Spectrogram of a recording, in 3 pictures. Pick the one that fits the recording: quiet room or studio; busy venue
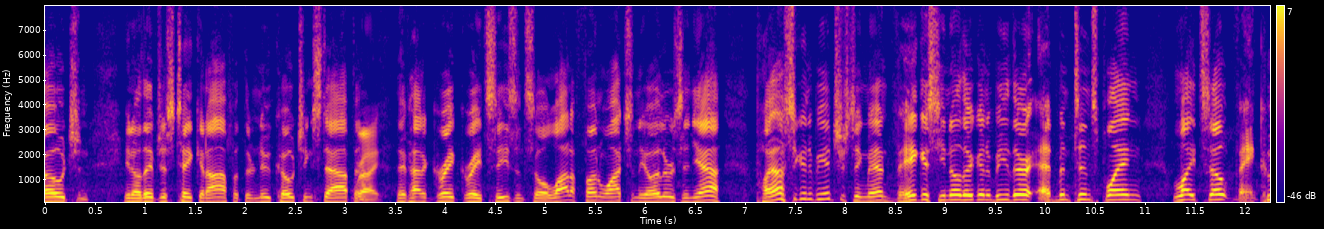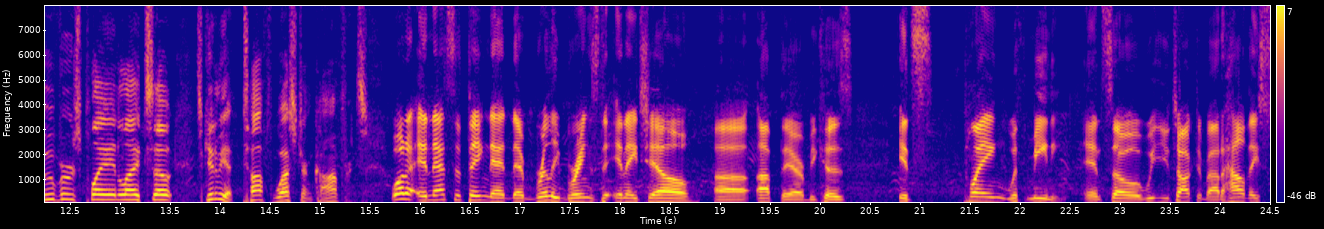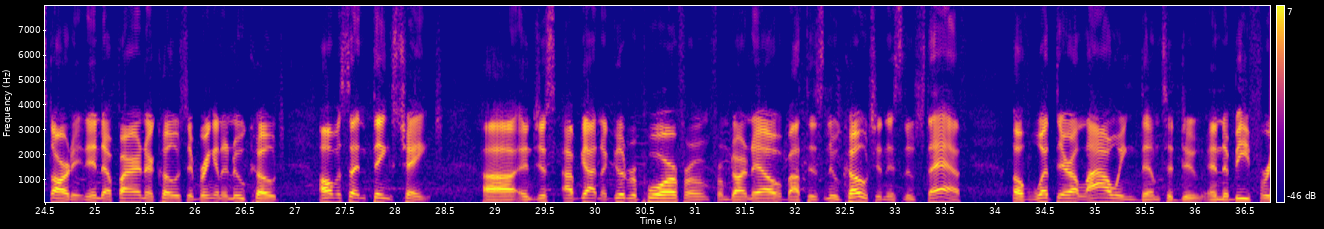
busy venue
